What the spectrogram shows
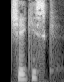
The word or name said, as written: tjekkisk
